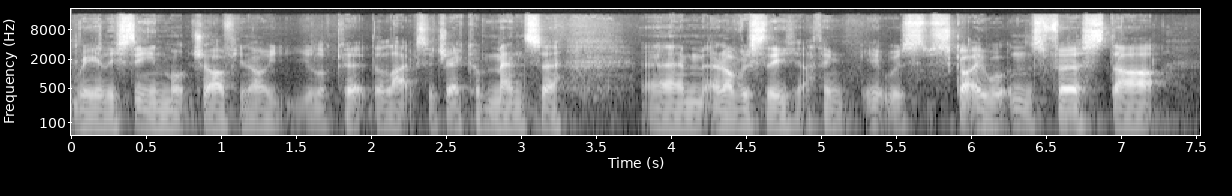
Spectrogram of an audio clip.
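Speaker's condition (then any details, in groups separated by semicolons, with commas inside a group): No condition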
